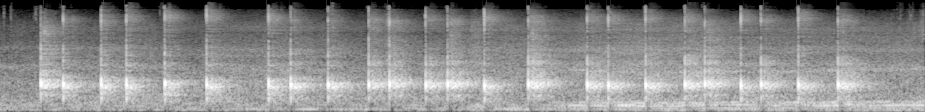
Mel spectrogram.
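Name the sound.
recycled PET bottle sound block instrument being played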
